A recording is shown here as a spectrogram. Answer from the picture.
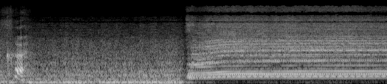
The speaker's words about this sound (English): Cass Scenic Railroad in West Virginia has the largest collection of running locomotives.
